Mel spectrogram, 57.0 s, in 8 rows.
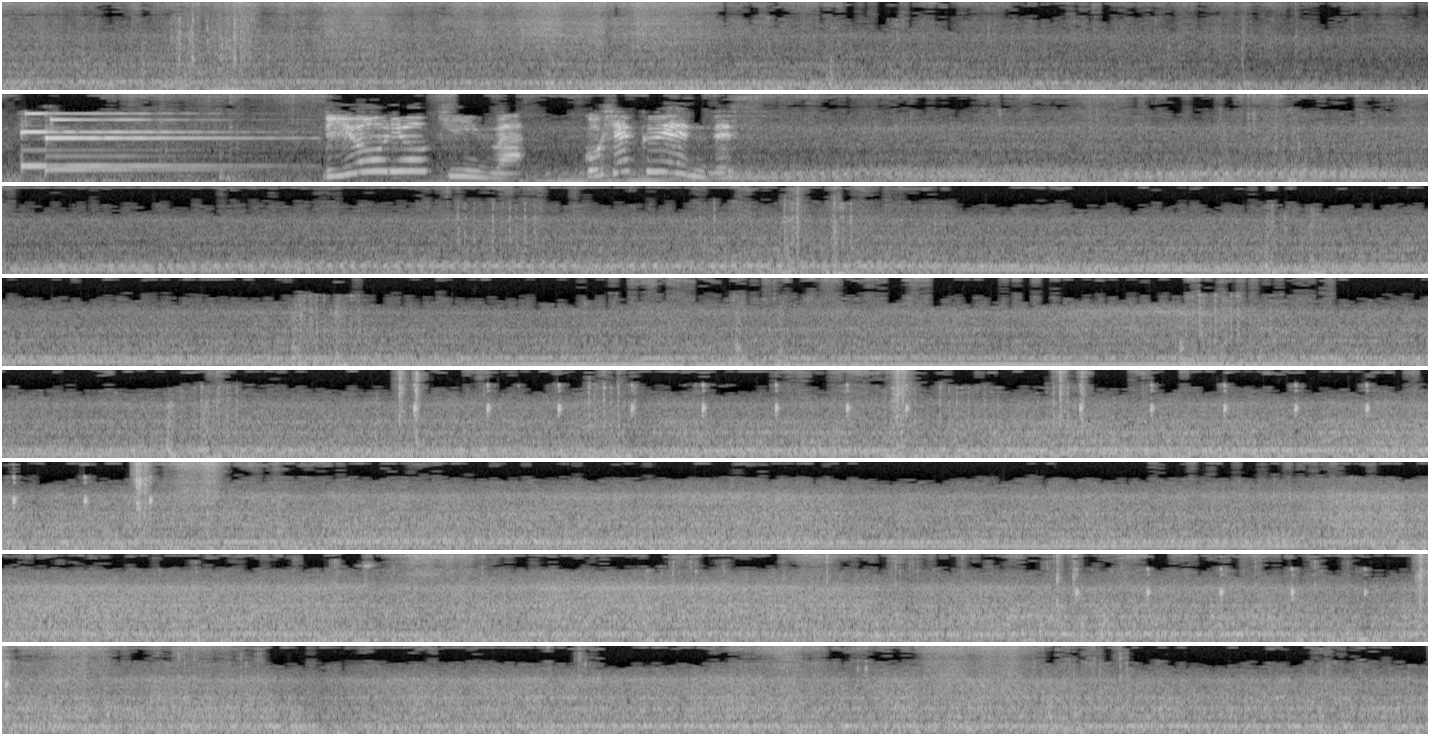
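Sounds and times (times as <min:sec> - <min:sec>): car engine accelerating: 0:09.5 - 0:57.0
evenly spaced clicks: 0:33.8 - 0:34.8.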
